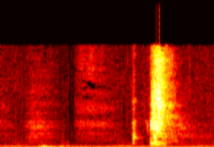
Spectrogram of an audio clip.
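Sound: sneeze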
